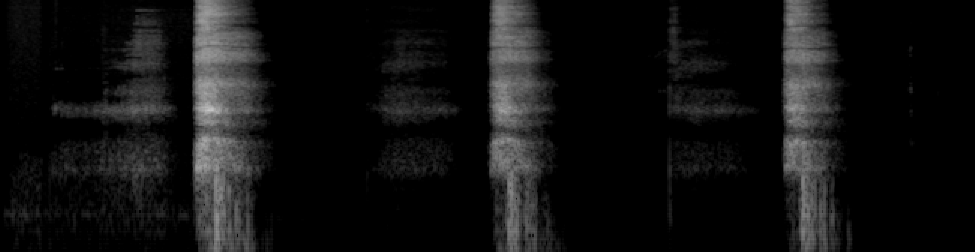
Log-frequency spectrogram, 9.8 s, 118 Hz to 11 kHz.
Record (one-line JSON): {"exhalation_length": "9.8 s", "exhalation_amplitude": 25798, "exhalation_signal_mean_std_ratio": 0.23, "survey_phase": "beta (2021-08-13 to 2022-03-07)", "age": "18-44", "gender": "Male", "wearing_mask": "No", "symptom_cough_any": true, "symptom_runny_or_blocked_nose": true, "symptom_sore_throat": true, "symptom_onset": "3 days", "smoker_status": "Never smoked", "respiratory_condition_asthma": false, "respiratory_condition_other": false, "recruitment_source": "Test and Trace", "submission_delay": "2 days", "covid_test_result": "Positive", "covid_test_method": "RT-qPCR", "covid_ct_value": 29.0, "covid_ct_gene": "N gene", "covid_ct_mean": 29.0, "covid_viral_load": "300 copies/ml", "covid_viral_load_category": "Minimal viral load (< 10K copies/ml)"}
